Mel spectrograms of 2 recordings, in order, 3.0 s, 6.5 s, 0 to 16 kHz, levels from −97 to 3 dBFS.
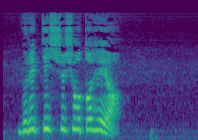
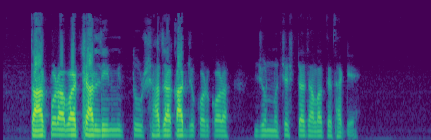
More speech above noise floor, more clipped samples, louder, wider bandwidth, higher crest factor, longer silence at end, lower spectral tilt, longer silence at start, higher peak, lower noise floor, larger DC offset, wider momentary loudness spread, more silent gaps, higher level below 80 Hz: second, 41 dB vs 57 dB; neither; second, -23 LUFS vs -18 LUFS; about the same, 11.5 kHz vs 11.5 kHz; about the same, 18 dB vs 20 dB; about the same, 1.2 s vs 1.15 s; second, -3 dB/octave vs -7 dB/octave; second, 0.25 s vs 0.45 s; second, -8 dBFS vs 0 dBFS; second, -64 dBFS vs -76 dBFS; neither; second, 7 LU vs 18 LU; neither; second, -64 dBFS vs -58 dBFS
